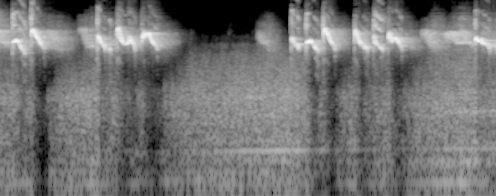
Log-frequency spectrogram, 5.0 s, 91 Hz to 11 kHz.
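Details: White-eye song dated 08-01-2022, sung as the bird settles into form: bursts of high, thin, twisting twitters and sharp notes, a pause of about a second, then more rapid chirping, with light background noise.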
